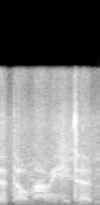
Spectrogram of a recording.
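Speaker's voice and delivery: whispered aside to her mom. Real, not acted. Daughter whispering to her mother in the audience. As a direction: breathe it quietly to mommy.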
